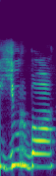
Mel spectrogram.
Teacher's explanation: буква ю у слові юрба позначає два звуки звук й звук у звук й приголосний м'який позначається двома рисочками звук у голосний ненаголошений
